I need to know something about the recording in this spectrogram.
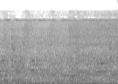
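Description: Street ambience: a steady low rumble with faint, indistinct voices.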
